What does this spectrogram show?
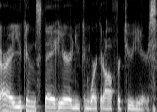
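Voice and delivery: ordinary delivery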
